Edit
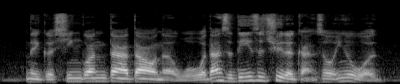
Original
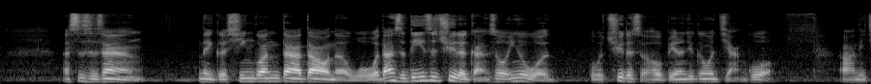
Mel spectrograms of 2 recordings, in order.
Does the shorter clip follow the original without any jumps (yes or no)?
yes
